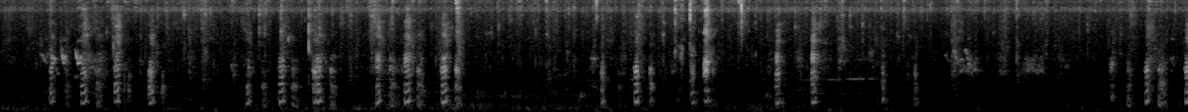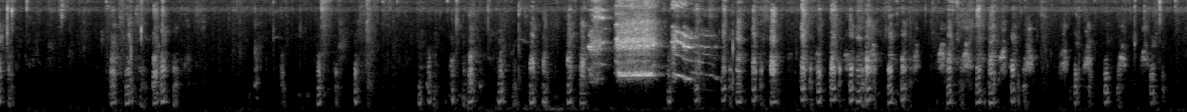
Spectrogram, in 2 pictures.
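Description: Ducks and ducklings at a farm quack and peep in scattered bursts while they eat, close by and fairly faint, with busy pecking and rustling between calls and one louder flurry of quacking near the end.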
